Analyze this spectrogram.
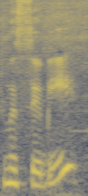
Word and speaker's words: musubi: Kind of pees me when people incorrectly stress the second syllable of musubi.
